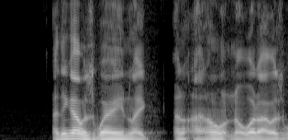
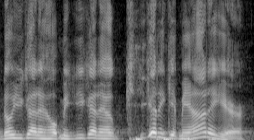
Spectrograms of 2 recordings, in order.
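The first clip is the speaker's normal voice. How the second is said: higher-pitched pleading, tumbling repeats; retold panic; 8 semitones higher, faster than usual. Begging a friend to pull them from mud, lightly panicked. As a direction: re-enact a mild panicky plea for help. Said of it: "and I'm freaking out".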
